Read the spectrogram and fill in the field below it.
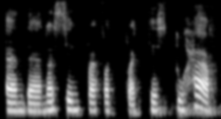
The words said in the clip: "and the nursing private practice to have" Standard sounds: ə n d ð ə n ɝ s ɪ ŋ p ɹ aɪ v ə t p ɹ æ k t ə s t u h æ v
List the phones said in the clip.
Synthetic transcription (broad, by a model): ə n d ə n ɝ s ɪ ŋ p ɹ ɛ f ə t p ɹ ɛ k t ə s t u h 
